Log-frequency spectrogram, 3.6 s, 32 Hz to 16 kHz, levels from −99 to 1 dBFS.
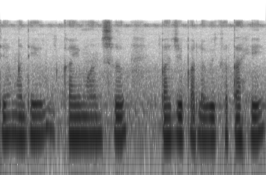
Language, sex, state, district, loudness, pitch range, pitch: Marathi, male, Maharashtra, Aurangabad, -19 LUFS, 125-130 Hz, 130 Hz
